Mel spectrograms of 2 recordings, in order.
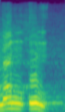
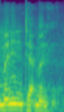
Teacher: يجب الإظهار لأن همزة همزة قطع · Shown in: first take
